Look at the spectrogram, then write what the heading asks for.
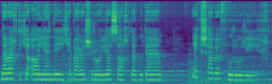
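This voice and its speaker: A woman's calm, gentle, medium-pitched voice in monotone, flat intonation, with music in the background. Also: moderate pace. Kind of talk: reflective healing podcast narration.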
